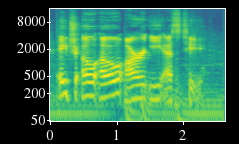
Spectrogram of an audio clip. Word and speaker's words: Hurest: Phonetically, Hoorest. Hurest. Hoorest.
